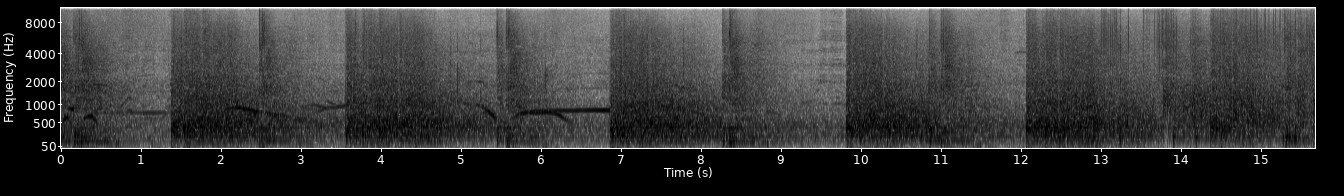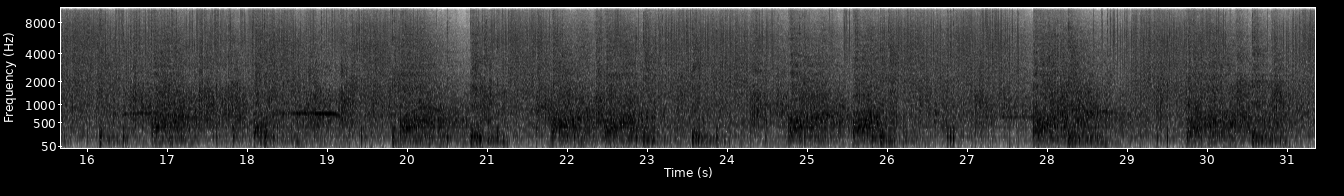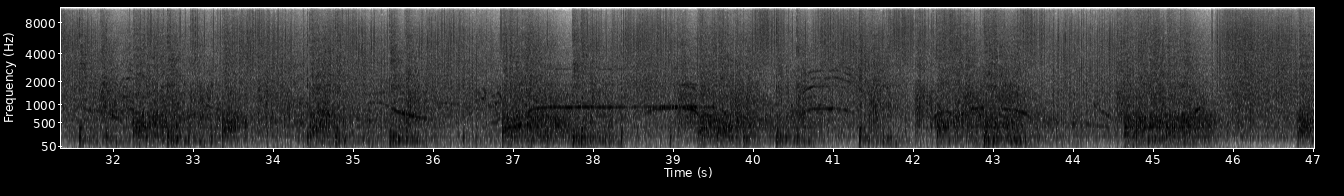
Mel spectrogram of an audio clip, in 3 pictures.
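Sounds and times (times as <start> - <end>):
fireworks crackling and popping: 0.0 - 47.0
loud firework bangs: 0.0 - 47.0.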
